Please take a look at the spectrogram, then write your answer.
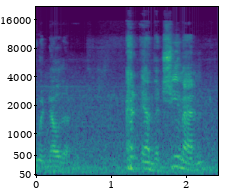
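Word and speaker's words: Qimen: Chime. uh chi like in chiong men like um it's a different chi but like you can spell it the same in English q i ne that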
